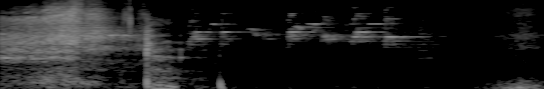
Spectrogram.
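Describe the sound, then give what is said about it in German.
Faint, high bird chirps and twitters with a couple of brief scratchy knocks, like small birds scrabbling somewhere overhead, with no talking. “Ich glaube, es sind eher Vögel, die da oben rumkrabbeln.”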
